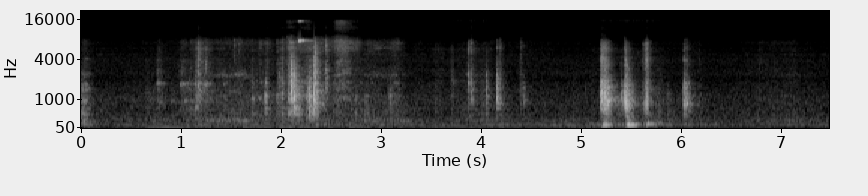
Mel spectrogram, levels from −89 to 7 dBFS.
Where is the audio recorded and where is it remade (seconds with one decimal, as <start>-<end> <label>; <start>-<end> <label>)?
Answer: 0.0-3.5 recorded; 3.5-4.1 remade; 4.1-5.1 recorded; 5.1-5.8 remade; 5.8-7.5 recorded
